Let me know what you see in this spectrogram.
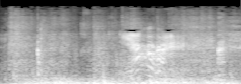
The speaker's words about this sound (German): Und übrigens, falls ihr ein bisschen Knarren im Hintergrund hört, mir ist langweilig und ich tue auf meinem Stuhl herumfahren.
